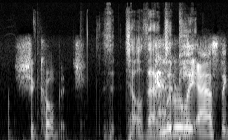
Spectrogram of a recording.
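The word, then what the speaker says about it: Chekhovich: Now, the other guy, it's Shikovich. It's not Chekovic. It's not that. It's not a ch. It's sh. It's Shikovich.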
